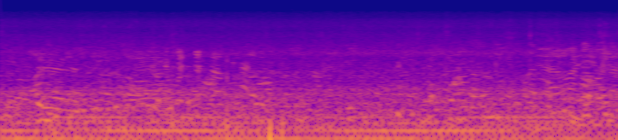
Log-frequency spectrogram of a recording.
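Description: Steady low drone of the Hakone pirate cruise ship's engine, heard from the deck, with passengers talking faintly in the background.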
